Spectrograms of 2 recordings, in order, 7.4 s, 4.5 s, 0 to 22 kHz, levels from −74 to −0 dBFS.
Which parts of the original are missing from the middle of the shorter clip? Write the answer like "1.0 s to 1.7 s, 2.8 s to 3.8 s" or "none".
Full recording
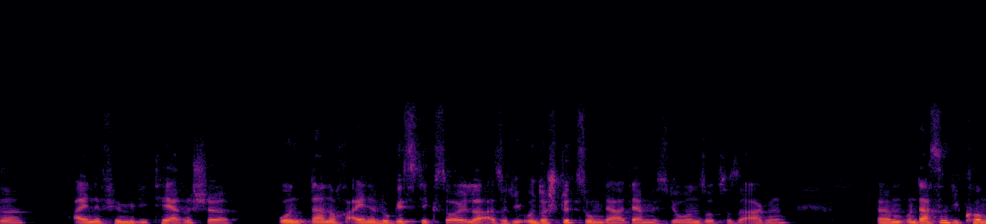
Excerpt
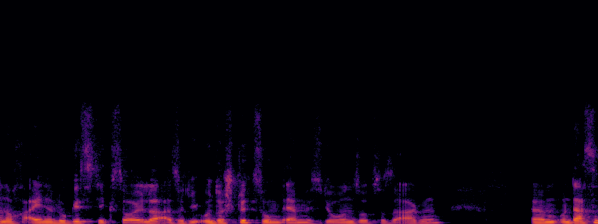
4.5 s to 4.7 s

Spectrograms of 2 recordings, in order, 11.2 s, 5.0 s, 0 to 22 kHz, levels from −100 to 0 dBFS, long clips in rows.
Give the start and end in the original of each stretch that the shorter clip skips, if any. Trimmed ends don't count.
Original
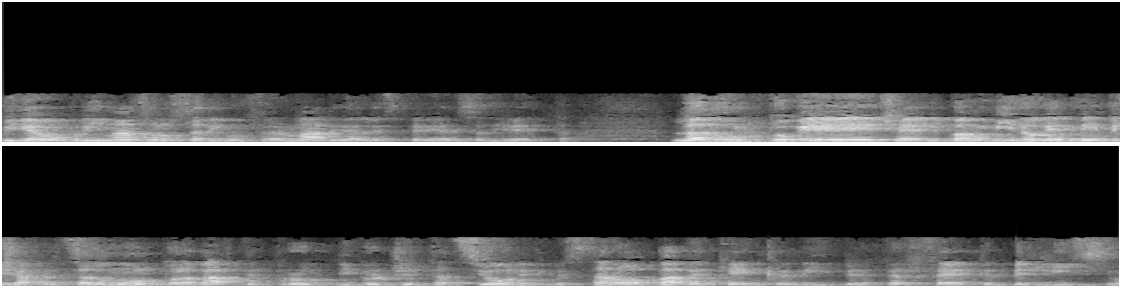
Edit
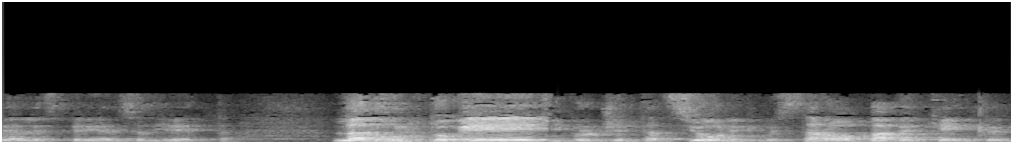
4.4 s to 7.3 s

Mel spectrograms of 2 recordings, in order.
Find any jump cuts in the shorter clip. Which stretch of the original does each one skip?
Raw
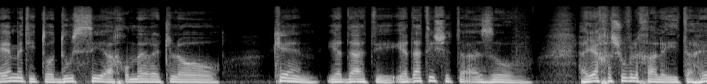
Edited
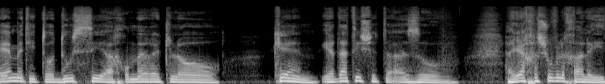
3.2 s to 4.0 s

